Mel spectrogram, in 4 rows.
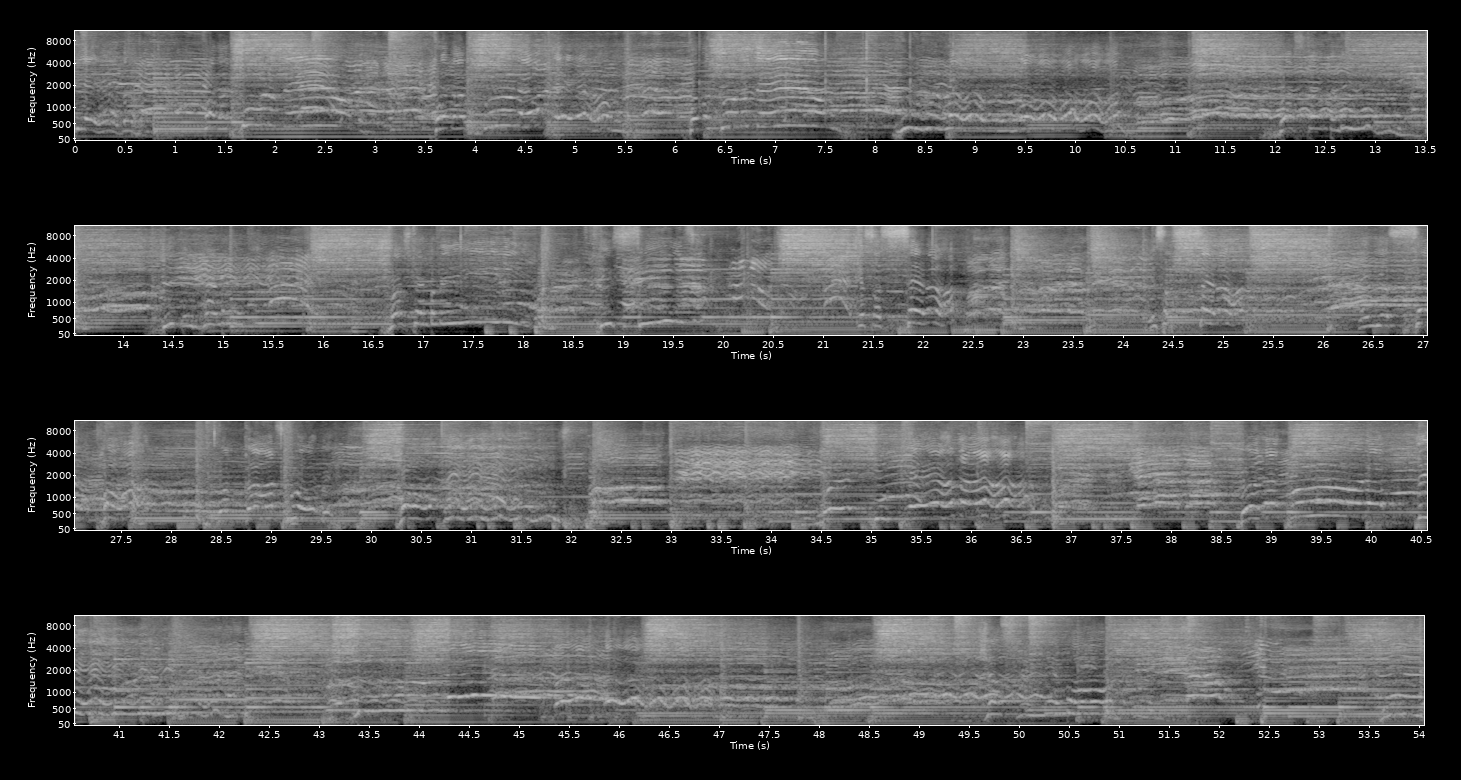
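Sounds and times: gospel choir singing: 0.0 - 54.0
keyboard: 0.0 - 54.0
woman singing into microphone: 26.0 - 33.2, 34.4 - 37.0.

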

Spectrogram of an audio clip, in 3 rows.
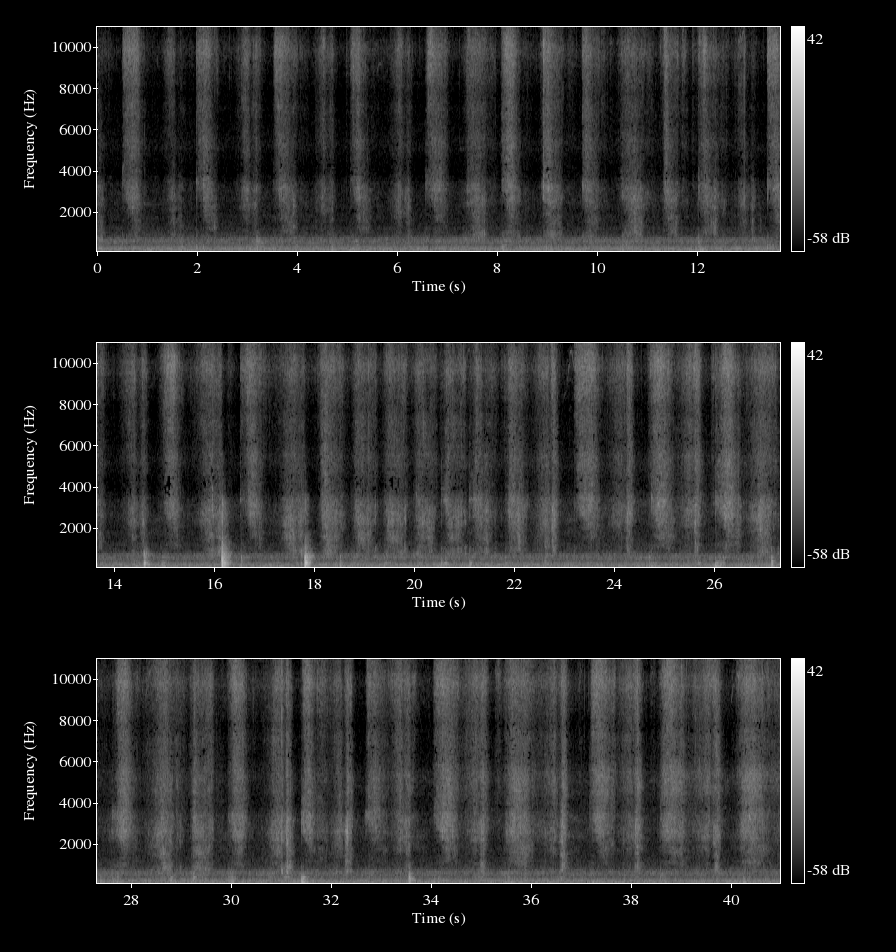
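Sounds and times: hands kneading meat squishing: 0.0 - 40.9.

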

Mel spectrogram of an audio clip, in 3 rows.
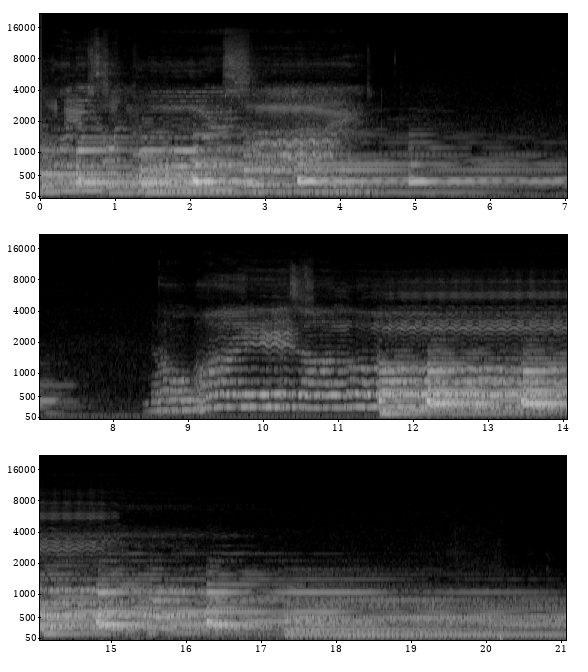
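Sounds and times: vocal ensemble singing in harmony: 0.0 - 4.7, 8.4 - 17.4
piano chords: 0.0 - 7.6, 11.4 - 21.0.

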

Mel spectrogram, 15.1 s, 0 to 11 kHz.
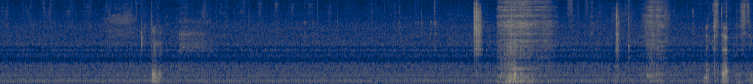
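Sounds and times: faint steady hum: 0.0 - 15.0
metal heatsink scraping and rattling: 9.9 - 11.2, 12.8 - 13.4.

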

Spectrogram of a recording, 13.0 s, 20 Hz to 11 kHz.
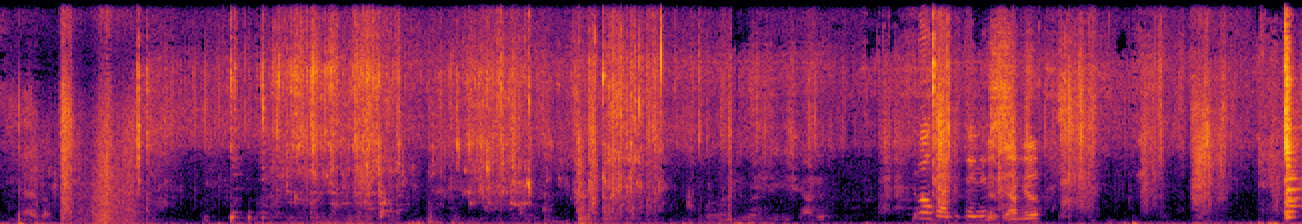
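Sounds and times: water splashing and dripping: 2.0 - 7.0.

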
